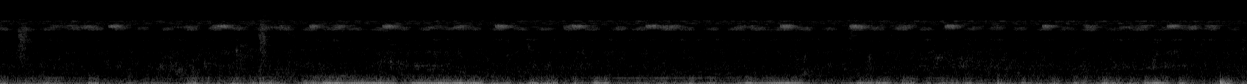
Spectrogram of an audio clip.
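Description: Crickets chirping in the background in a regular rhythm, about two high chirps a second, over a low hum.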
